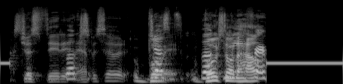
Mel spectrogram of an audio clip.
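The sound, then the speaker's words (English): A steady, mid-pitched censor bleep tone sounds for almost a second right after a stretch of animated talking, with a tiny blip of the same tone just before the voice begins. “Wow, this is all just gonna be like beep.”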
